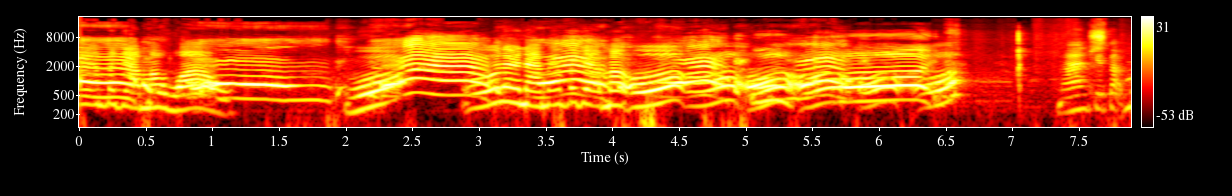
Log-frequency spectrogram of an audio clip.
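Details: Infant crying loudly in high-pitched, wavering wails that rise and fall, then quieting near the end.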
